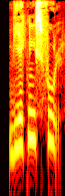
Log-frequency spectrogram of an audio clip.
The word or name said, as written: virkningsfuld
